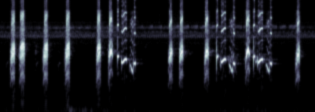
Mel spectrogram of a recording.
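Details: Sooty-headed bulbul song used for luring wild bulbuls: isolated rasping chips alternating with two rapid bursts of bright, slurred whistles that rise and fall, brief silences between phrases.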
